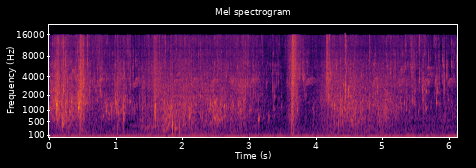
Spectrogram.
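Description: Water splashing and trickling as a woven bamboo basket is pushed through shallow, muddy water and lifted out, with water running back through the weave. There are several sharper splashes, the loudest about three and a half seconds in.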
